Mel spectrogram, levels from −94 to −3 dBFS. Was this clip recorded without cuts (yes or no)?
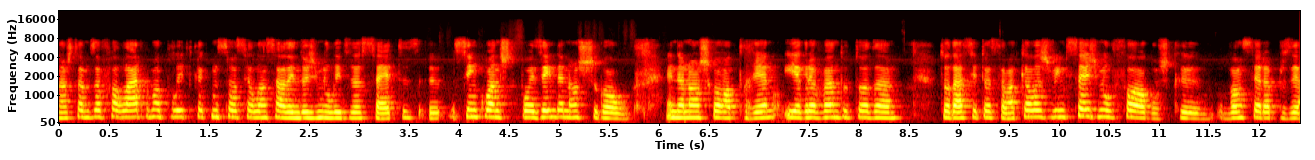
yes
